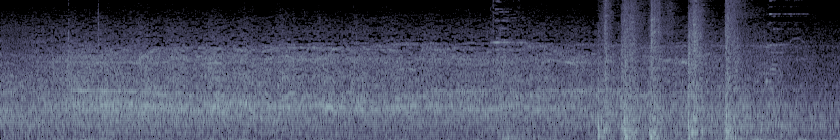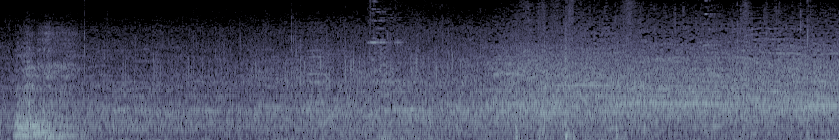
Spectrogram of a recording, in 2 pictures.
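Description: A crowd cheers steadily.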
